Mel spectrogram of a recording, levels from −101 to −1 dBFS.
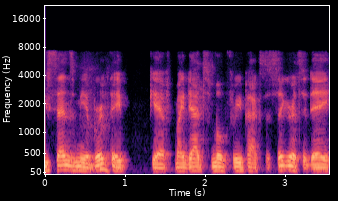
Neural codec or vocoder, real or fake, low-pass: none; real; 7.2 kHz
